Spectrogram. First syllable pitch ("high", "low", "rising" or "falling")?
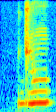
high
